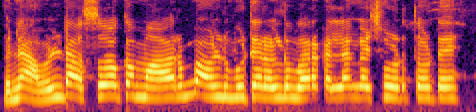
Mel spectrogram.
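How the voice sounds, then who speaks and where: A woman's voice: high voice, little pitch movement, very fast, no room sound, close to an everyday voice. Nagging middle-aged mother-in-law, played by a woman. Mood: scolding. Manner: scolding, harsh, nagging. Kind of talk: family short film acting.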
